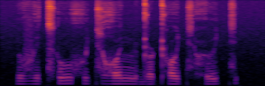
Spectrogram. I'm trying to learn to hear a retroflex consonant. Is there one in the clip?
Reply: yes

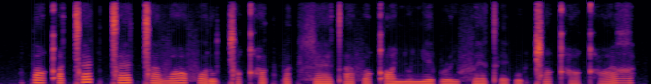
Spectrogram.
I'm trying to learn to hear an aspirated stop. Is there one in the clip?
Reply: yes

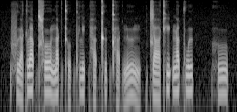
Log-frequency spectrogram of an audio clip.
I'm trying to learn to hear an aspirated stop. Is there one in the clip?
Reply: yes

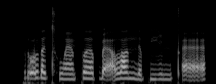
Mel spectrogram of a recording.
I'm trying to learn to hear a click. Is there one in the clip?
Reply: no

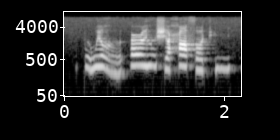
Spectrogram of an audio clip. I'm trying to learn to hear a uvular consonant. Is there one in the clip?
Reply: yes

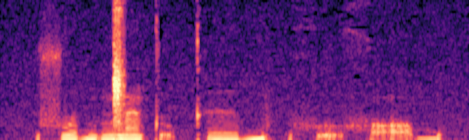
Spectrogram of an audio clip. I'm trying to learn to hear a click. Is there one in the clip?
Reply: yes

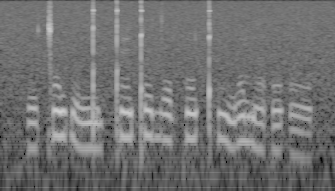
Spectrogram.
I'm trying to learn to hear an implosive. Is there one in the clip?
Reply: yes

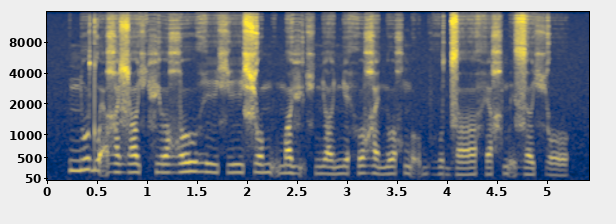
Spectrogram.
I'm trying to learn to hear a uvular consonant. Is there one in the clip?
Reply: yes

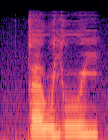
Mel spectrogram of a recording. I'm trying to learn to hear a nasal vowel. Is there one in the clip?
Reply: no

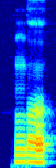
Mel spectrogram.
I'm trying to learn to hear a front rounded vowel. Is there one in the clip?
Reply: no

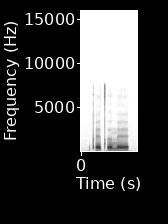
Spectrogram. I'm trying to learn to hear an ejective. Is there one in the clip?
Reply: yes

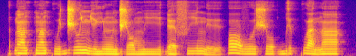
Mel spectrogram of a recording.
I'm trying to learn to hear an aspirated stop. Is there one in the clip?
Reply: no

